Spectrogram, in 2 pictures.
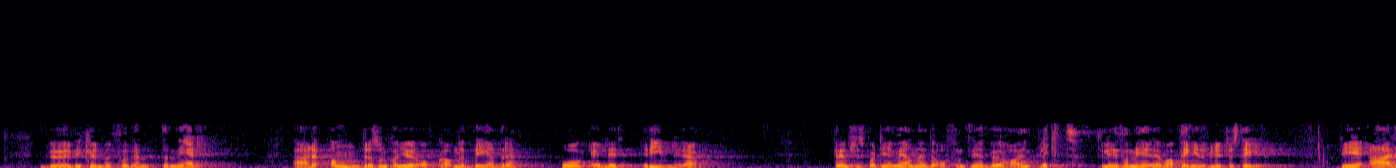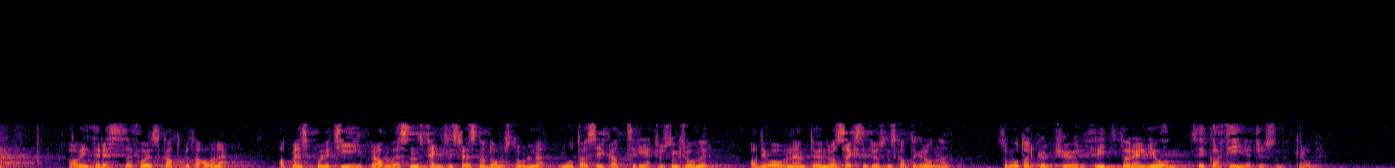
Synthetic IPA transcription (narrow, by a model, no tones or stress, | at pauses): bøːɾʋɪkʰʉnːəfɔɾʋɛnt̪əmeːɾ | æɖɛɑnd̪ɾəsɔmkʰɑnjøːɾəɔpɡɑːʋənəbeːd̪ɾəɔɡɛlːəɾɾiːmlɪəɾə | fɾɛmsid̪spɑʈiːəmeːnəɾd̪ɛʔɔfənt̪lɪəbøːɾɦɑːɛnpʰlɪkt̪ʰːɪlɔɪnfɔɾmeːɾəʋɑːpʰɛŋːənəbənʏt̪ːəst̪ʰɪl | d̪ɛʔæɾ | ɑʋɪnt̪əɾɛsːəfɔɾskɑt̪ːəbət̪ʰɑːləɳə | ɑt̪mɛnspʰʊlɪt̪ʰiːbɾɑnʋɛsn̩fɛŋsəlsʋɛːsnɔd̪ɔmst̪uːlənəmuːt̪ɑːsɪɾkɑt̪ʰɾeːt̪ʰʉːsn̩kʰɾuːnəɾ | ɑ̰ʋd̪ɪoːʋəɳɛʋnt̪əhʉnd̪ɾəɔsɛkst̪ɪt̪ʰʉːsn̩skɑt̪ːəkʰɾuːnənə | sɔmuːt̪ɑːɾkʉlt̪ʰʉːɾfɾiːt̪ʰiːd̪ɔɾɛlɡɪuːnsɪɾkɑfiːɾət̪ʰʉːsn̩kʰɾṵːnəɾ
